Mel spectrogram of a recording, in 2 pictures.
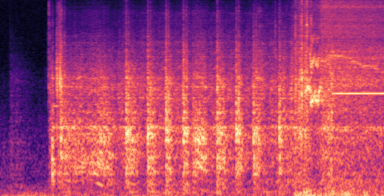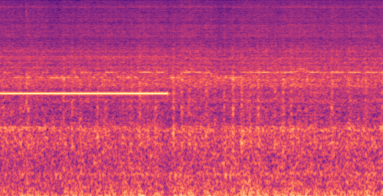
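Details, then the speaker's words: Nissan Pathfinder after fixing a holed line to the fuel canister: cranks about eight times, catches, uneven idle with a loud thin whistle; rough idle from a vacuum leak not yet located. "you can hear like that hardcore whistling you guys know what that is i don't know"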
